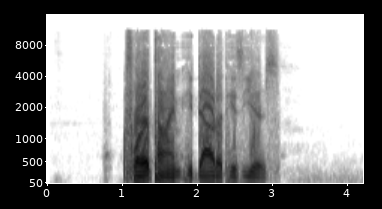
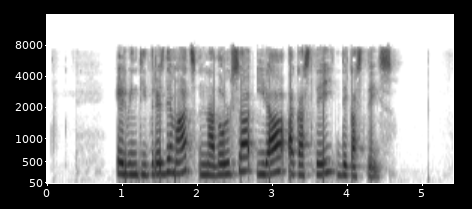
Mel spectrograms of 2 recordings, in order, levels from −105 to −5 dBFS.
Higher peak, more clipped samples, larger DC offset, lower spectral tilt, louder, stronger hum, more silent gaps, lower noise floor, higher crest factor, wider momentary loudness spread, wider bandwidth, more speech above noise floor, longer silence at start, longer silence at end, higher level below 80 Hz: first, 0 dBFS vs -10 dBFS; neither; neither; first, -7 dB/octave vs -3 dB/octave; first, -16 LUFS vs -25 LUFS; neither; neither; first, -88 dBFS vs -76 dBFS; about the same, 18 dB vs 16 dB; first, 12 LU vs 9 LU; first, 11.5 kHz vs 8.4 kHz; first, 73 dB vs 52 dB; about the same, 1 s vs 0.9 s; first, 1.3 s vs 0.85 s; first, -40 dBFS vs -60 dBFS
